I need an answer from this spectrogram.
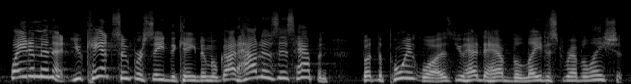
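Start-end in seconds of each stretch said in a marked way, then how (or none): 0.1-3.3 high, startled inner protest; inner alarm. Retold or imitated. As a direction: pitch jumps up in disbelief at what he hears. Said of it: "inside I was going".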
